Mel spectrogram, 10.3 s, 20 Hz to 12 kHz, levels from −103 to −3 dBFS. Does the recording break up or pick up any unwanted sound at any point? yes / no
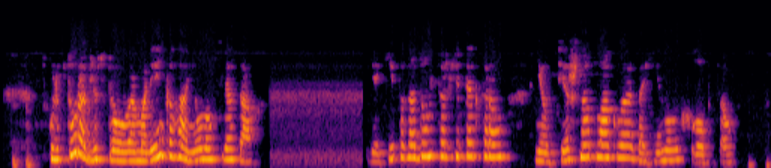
no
